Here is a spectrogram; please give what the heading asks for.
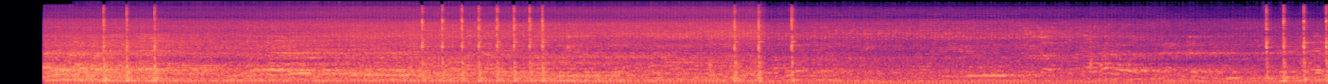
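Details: Worn strut top mount bearing: sharp clicks and creaks in short clusters over a quiet idle as the steering wheel is turned.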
